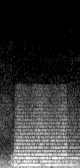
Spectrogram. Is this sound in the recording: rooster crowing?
no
